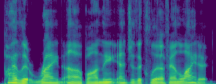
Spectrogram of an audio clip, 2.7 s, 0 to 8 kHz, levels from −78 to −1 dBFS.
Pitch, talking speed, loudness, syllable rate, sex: 125 Hz, 290 wpm, -17 LUFS, 5.5 syllables/s, male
